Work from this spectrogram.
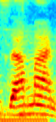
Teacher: Yang ke-12 bunyi Z. Ciri-cirinya hidup, oral, apikoalveolar, frikatif. Contoh katanya zaman.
